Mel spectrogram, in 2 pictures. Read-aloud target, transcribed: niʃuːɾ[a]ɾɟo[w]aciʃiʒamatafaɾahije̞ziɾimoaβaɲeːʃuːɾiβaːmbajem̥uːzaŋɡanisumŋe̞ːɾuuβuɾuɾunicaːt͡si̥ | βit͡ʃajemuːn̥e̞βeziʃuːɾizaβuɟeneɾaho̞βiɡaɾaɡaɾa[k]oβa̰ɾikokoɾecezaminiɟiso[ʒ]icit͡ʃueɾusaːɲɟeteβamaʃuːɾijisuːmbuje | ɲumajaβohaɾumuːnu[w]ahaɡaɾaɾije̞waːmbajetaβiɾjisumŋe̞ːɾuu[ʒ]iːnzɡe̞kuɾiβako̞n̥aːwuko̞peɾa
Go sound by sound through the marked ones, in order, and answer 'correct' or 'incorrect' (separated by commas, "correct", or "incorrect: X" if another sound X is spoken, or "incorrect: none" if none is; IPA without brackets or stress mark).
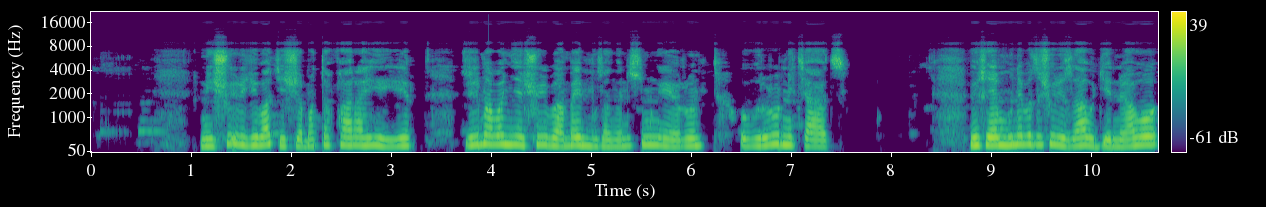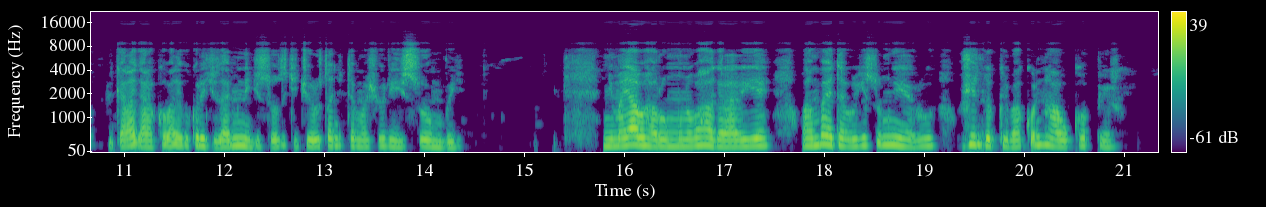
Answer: incorrect: i, incorrect: β, correct, incorrect: z, incorrect: β, incorrect: ʃ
